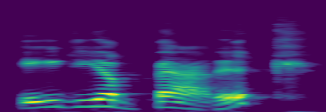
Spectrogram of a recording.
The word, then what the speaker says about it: adiabatic: This is pronounced adiabatic.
